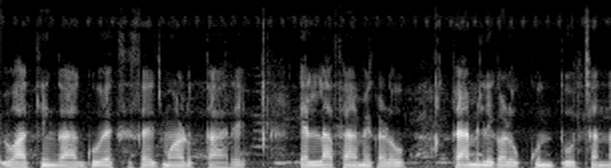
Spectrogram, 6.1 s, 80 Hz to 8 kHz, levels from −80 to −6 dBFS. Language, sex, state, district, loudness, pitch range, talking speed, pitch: Kannada, male, Karnataka, Bellary, -20 LUFS, 120-125 Hz, 120 wpm, 125 Hz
